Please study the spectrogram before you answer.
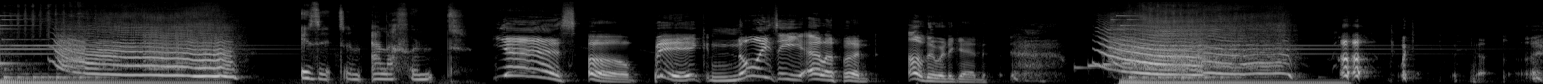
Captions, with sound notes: [elephant noise] is it an elephant yes oh big noisy elephant i'll do it again [elephant noise]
